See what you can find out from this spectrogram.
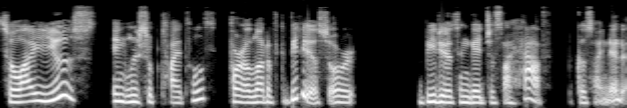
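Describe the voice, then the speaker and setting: A woman speaks with a Spanish accent at a medium pitch, her intonation lively and her pace moderate. The sound is dry and close with no echo, over a quiet background. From Mexico. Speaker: cultural manager and accessibility consultant. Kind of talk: podcast interview.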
